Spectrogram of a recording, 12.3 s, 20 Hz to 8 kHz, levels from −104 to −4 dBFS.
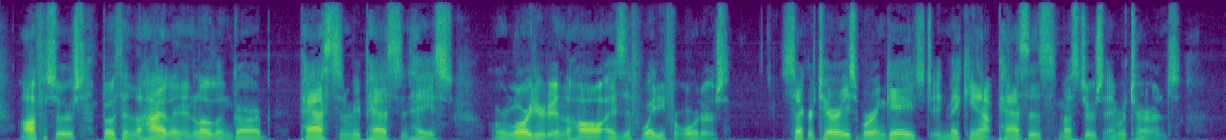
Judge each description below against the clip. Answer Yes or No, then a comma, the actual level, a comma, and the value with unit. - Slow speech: No, average, 160 wpm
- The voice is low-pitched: Yes, low, 115 Hz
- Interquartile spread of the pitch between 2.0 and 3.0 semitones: Yes, narrow, 2.6 semitones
